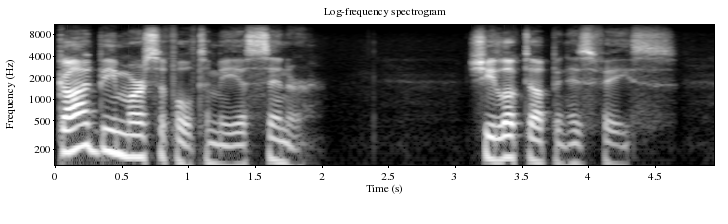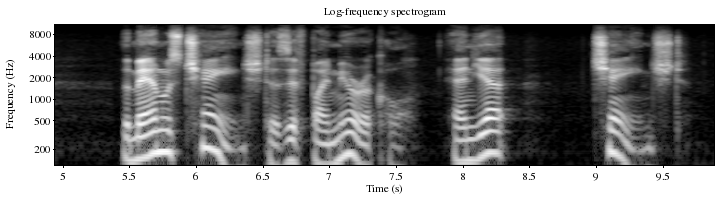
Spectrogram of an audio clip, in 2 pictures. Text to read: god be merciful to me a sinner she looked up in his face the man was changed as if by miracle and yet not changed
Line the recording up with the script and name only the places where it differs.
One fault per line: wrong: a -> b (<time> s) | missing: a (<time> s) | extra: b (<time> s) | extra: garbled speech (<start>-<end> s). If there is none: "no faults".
missing: not (8.4 s)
